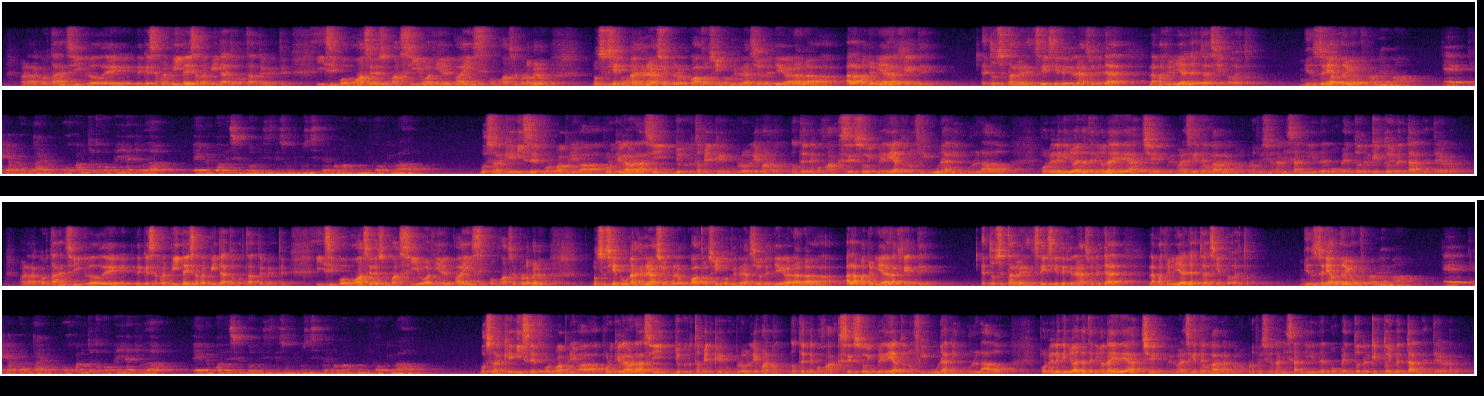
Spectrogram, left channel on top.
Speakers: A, on the right; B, on the right.
A: ¿verdad? Cortás
B: Ujú.
A: el ciclo de, de que se repita y se repita esto constantemente.
B: Sí.
A: Y si podemos hacer eso masivo a nivel país, si podemos hacer por lo menos, no sé si en una generación, pero en cuatro o cinco generaciones llegar a la, a la mayoría de la gente, entonces tal vez en seis, siete generaciones ya la mayoría ya esté haciendo esto.
B: Ujú.
A: Y eso sería
B: Y hay
A: un triunfo.
B: otro problema que te quería preguntar, vos cuando te tocó pedir ayuda, eh, ¿me puedes decir dónde hiciste esos tipos? ¿Hiciste de forma pública o privada?
A: Vos sabés que hice de forma privada, porque la verdad sí, yo creo también que es un problema, no, no tenemos acceso inmediato, no figura en ningún lado. Ponerle que yo haya
B: Ujú.
A: tenido la idea, che, me parece que tengo que hablar con un profesional y salir del momento en el que estoy mentalmente, ¿verdad?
